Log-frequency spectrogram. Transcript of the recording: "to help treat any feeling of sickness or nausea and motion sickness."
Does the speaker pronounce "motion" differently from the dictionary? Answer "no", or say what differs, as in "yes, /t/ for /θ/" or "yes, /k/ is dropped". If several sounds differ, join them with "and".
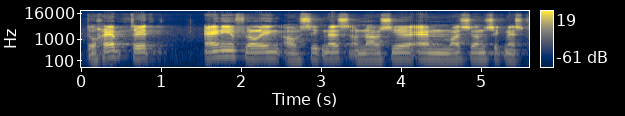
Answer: yes, /s/ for /ʃ/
